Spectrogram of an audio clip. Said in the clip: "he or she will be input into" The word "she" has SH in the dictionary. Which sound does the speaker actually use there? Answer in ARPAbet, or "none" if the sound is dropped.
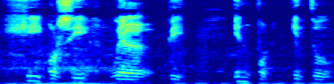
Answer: S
